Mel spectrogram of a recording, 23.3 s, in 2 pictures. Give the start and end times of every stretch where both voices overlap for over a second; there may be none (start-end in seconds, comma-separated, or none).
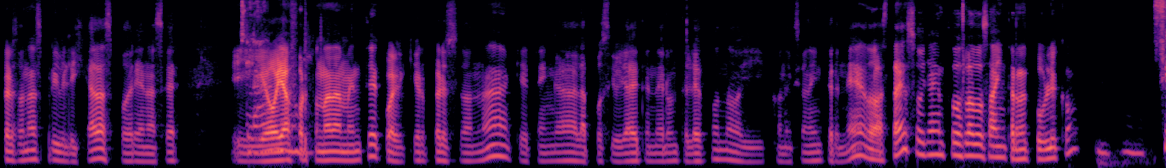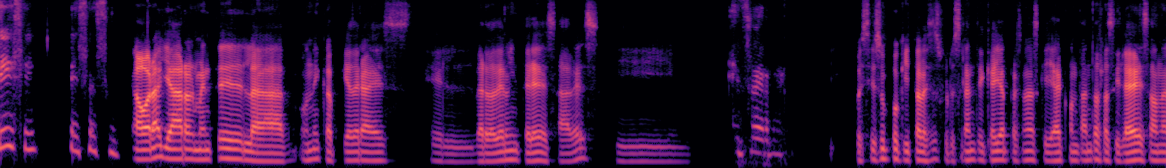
none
